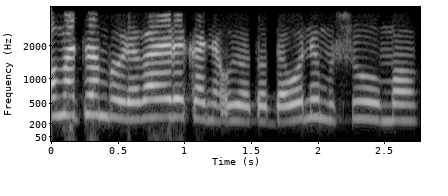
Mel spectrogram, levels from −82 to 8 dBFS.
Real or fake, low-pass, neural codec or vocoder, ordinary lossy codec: real; 3.6 kHz; none; none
